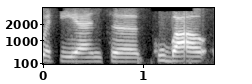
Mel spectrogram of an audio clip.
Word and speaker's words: Cuba: You know, I should be saying Cuba. That's the correct way to say it, but I'm saying it my anglicized way.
